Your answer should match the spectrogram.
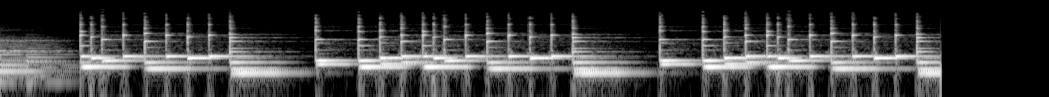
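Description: Mobile phone ringtone: a bright, melodic tune of short notes whose phrase plays three times, then cuts off suddenly near the end as the call is answered.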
